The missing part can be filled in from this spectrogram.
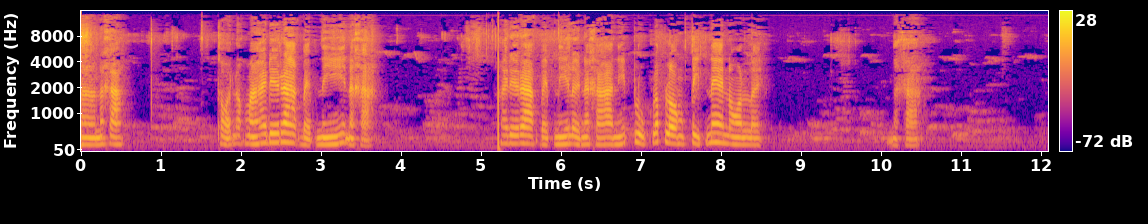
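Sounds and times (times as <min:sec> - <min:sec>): woman speaking: 0:00.0 - 0:00.6, 0:01.7 - 0:08.6, 0:09.9 - 0:10.8.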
